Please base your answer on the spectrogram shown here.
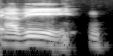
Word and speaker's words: Navi: How is it pronounced, Don? I don't speak nerd. Okay. Navi. In the Navi.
